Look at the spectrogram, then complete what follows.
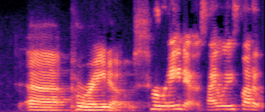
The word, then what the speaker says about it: Poredos: is different your surname is how do you pronounce her name uh paretos paretos i always thought it was pharaohs but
